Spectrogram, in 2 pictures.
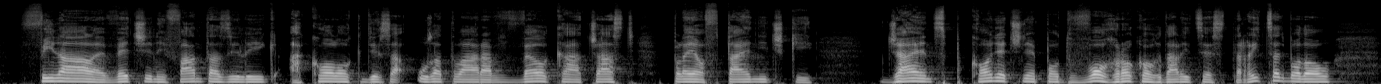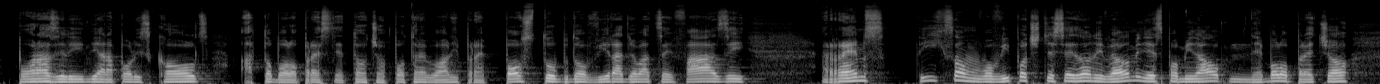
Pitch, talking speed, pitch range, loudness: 125 Hz, 100 wpm, 115-135 Hz, -24 LUFS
